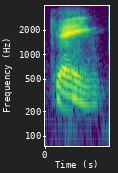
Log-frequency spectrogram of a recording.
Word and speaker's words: Cain: Robert Kane. Kane is spelled C-A-I-N.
